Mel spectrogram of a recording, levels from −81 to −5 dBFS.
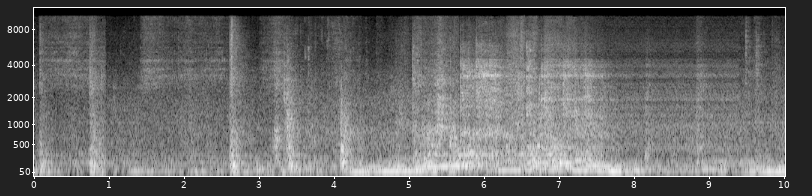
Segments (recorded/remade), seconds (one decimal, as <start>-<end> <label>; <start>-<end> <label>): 0.0-6.8 recorded; 6.8-9.4 remade; 9.4-10.0 recorded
